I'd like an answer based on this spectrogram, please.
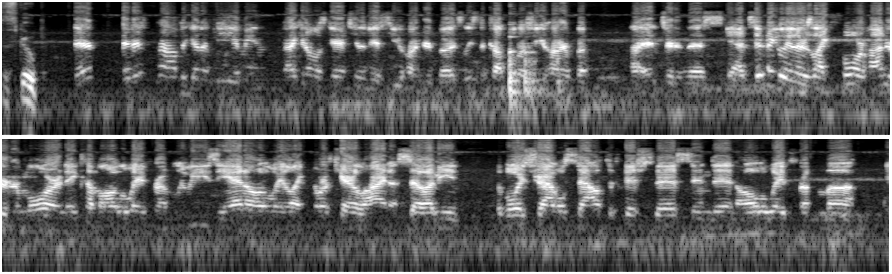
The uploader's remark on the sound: Pierce, FL. On the phone.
